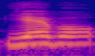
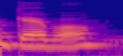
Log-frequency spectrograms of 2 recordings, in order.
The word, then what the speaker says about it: Gebo: about the roon yellow it's either pronounced yebo or gebo depending on who you learn from which articles you read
